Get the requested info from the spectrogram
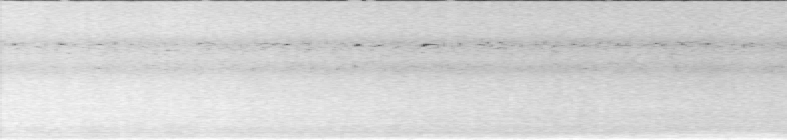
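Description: Chopped vegetables sizzling in hot mustard oil in a steel kadhai as they are scraped in from a plate: a loud, steady frying hiss that slowly dies down.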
